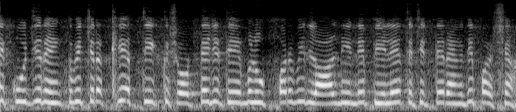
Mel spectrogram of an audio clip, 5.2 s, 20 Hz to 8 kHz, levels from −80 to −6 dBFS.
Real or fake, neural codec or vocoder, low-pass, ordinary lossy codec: fake; codec, 16 kHz in and 24 kHz out, 1 kbps, XY-Tokenizer; 7.2 kHz; none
